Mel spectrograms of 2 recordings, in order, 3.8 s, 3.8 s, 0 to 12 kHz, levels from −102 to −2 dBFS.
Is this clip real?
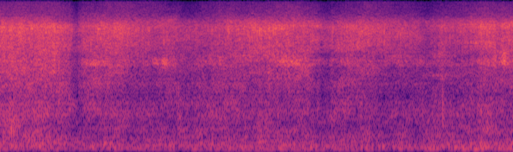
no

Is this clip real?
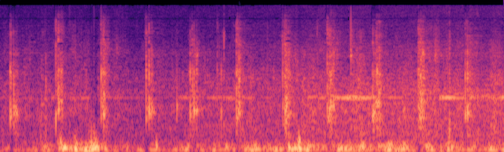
no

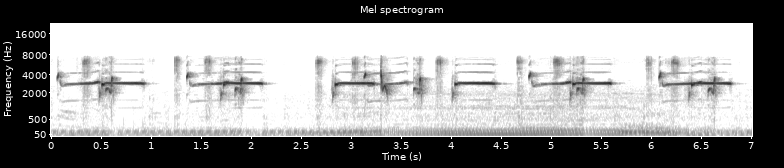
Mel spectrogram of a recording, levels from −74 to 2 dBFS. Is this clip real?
yes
